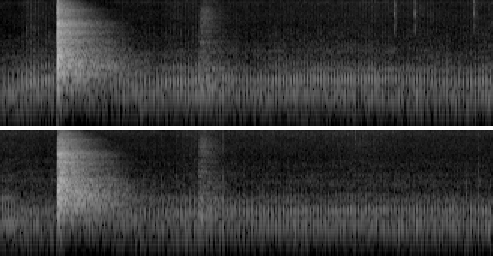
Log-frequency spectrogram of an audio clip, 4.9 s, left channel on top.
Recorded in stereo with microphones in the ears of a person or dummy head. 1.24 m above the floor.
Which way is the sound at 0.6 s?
65° left (ahead or behind).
